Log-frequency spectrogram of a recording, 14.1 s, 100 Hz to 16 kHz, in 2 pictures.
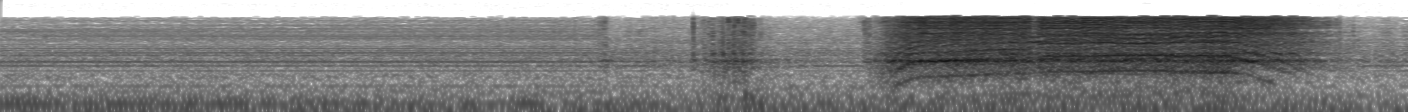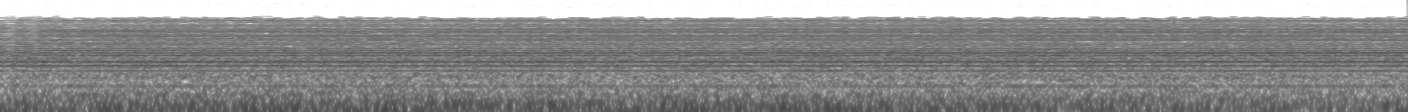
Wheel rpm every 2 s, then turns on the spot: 0, 0, 80, 50, 0, 0, 0.
none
